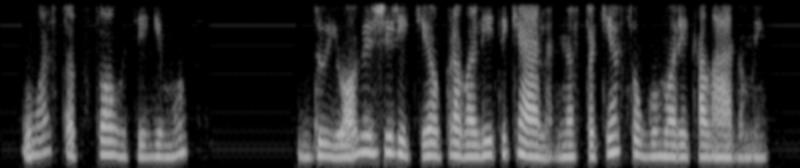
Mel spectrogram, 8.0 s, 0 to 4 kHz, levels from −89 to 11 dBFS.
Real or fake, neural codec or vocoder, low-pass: fake; vocoder, 22.05 kHz, 80 mel bands, HiFi-GAN; 3.6 kHz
